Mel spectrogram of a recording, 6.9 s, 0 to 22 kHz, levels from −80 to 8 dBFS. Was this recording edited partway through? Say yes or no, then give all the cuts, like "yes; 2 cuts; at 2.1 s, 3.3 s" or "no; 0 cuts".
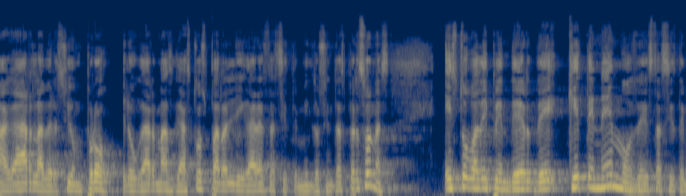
yes; 1 cut; at 1.2 s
